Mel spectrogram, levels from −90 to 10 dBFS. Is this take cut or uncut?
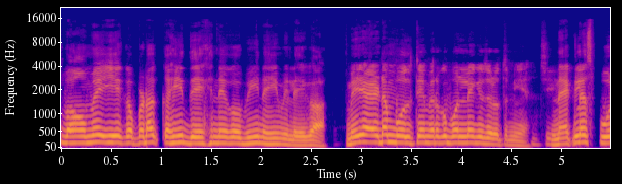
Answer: cut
